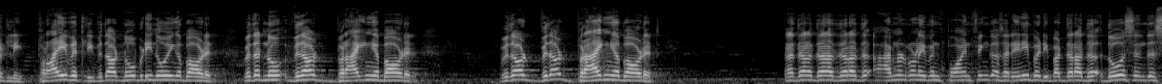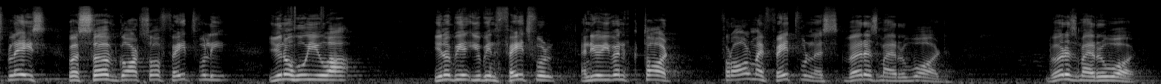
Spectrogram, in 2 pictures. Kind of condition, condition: setting, large echoing room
